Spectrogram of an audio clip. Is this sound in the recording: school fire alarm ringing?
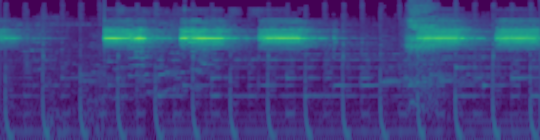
yes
